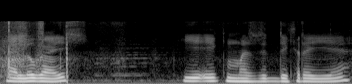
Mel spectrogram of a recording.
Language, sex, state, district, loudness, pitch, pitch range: Hindi, male, Madhya Pradesh, Bhopal, -16 LUFS, 140 Hz, 135-155 Hz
